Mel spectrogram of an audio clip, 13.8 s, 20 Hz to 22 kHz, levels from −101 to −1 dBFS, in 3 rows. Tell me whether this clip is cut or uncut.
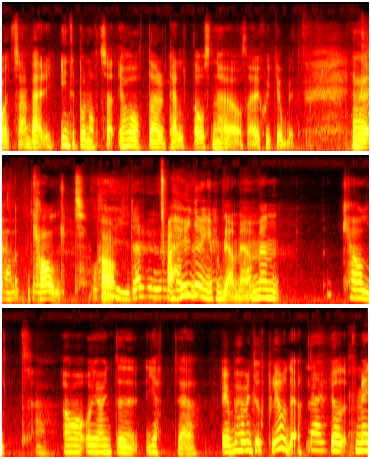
uncut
